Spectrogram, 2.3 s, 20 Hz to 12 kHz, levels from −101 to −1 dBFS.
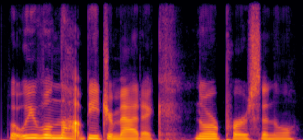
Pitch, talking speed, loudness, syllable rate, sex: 190 Hz, 210 wpm, -24 LUFS, 5.7 syllables/s, female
